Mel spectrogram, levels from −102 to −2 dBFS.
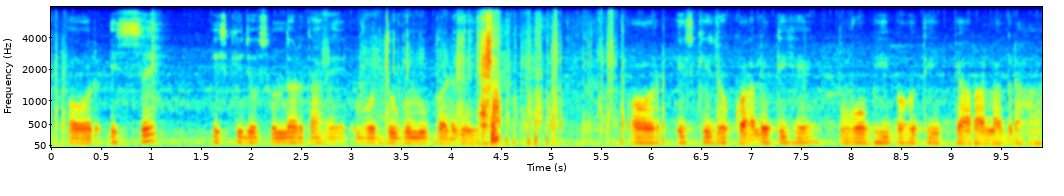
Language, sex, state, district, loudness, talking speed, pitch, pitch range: Hindi, male, Madhya Pradesh, Dhar, -23 LUFS, 140 wpm, 105 Hz, 100-110 Hz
